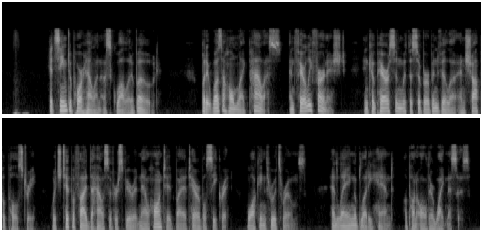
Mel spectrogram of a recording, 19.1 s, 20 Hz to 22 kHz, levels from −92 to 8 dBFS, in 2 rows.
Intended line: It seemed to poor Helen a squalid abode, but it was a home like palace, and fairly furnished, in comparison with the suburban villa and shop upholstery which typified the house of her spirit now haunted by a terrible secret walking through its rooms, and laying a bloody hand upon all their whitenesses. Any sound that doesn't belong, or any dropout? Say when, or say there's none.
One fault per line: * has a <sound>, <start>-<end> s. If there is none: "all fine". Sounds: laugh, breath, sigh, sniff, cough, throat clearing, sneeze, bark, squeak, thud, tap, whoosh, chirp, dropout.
* has a whoosh, 0.2-0.6 s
